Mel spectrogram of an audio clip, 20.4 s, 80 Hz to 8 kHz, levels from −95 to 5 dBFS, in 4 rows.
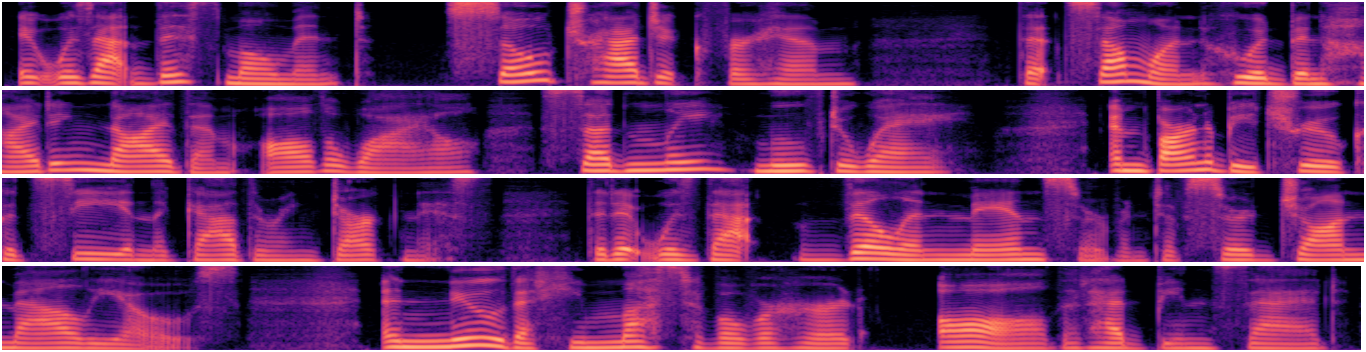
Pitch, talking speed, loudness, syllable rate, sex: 180 Hz, 160 wpm, -21 LUFS, 4.3 syllables/s, female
